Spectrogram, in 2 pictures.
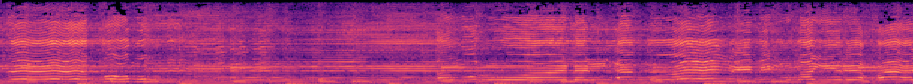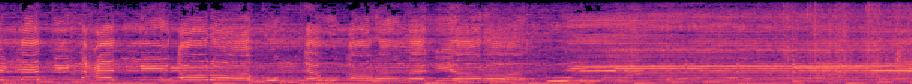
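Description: Egyptian folk-fusion band playing live: a male voice sings a wavering, ornamented melody over bass and percussion keeping a steady beat.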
